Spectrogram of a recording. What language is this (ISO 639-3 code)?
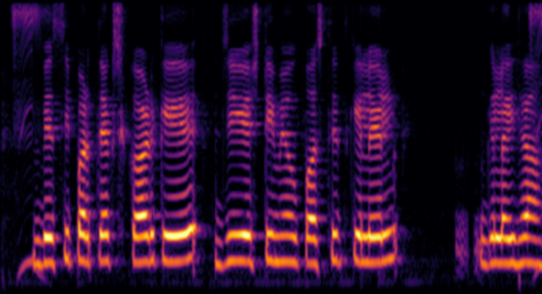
mag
